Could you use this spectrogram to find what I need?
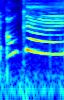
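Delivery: high, soft, drawn-out okay. Shown as a demonstration. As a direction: agree with a coy stretched okay.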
